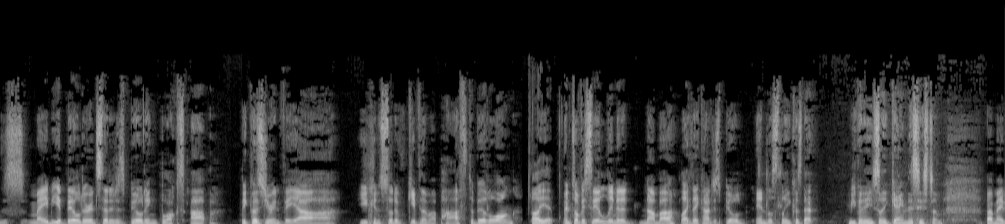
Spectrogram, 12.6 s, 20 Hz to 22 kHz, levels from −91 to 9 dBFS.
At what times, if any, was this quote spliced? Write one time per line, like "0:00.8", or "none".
0:06.5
